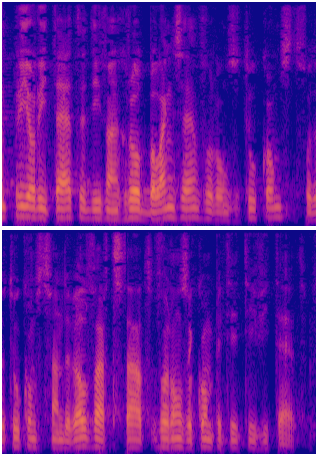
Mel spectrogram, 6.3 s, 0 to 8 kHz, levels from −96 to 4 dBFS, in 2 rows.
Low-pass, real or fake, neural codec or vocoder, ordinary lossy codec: none; real; none; none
